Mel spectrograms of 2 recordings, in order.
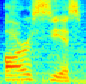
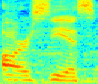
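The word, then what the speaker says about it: Arceus: even though we first heard it as being pronounced Arus anywhere in the world and not even to talk about like the fact that that's the Japanese pronunciation more or less but also because the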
